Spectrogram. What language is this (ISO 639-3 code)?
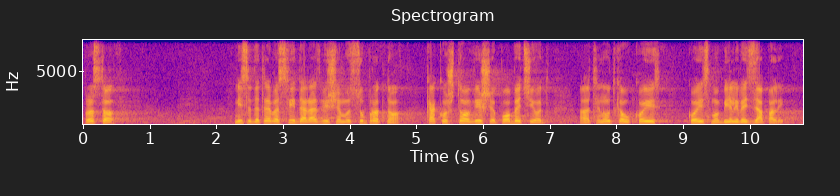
srp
